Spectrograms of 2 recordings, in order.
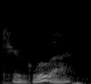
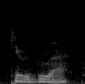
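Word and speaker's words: Quiriguá: We're not going to declare positively that the ruins of Quirigua, right, Quirigua, see if you can pronounce that 10 times fast.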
